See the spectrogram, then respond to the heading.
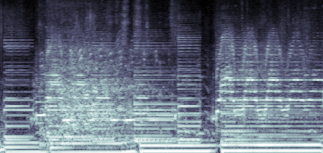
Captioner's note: audience laughs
